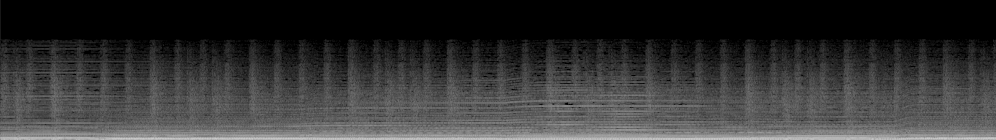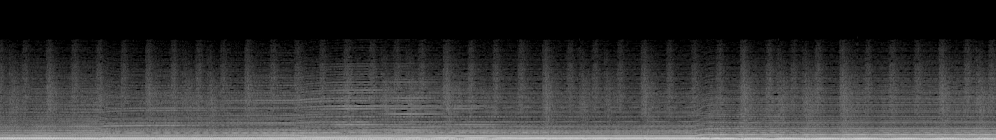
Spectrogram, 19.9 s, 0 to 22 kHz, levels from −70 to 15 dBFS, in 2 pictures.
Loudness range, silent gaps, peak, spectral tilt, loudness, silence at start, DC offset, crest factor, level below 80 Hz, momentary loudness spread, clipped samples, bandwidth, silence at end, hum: 1 LU; none; 0 dBFS; -6 dB/octave; -9 LUFS; 0 s; under 0.1%; 8 dB; -22 dBFS; 1 LU; under 0.1%; 15 kHz; 0 s; none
